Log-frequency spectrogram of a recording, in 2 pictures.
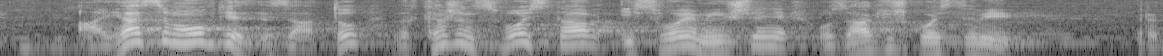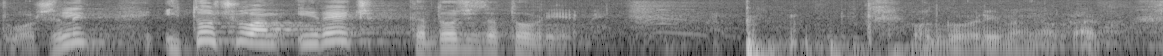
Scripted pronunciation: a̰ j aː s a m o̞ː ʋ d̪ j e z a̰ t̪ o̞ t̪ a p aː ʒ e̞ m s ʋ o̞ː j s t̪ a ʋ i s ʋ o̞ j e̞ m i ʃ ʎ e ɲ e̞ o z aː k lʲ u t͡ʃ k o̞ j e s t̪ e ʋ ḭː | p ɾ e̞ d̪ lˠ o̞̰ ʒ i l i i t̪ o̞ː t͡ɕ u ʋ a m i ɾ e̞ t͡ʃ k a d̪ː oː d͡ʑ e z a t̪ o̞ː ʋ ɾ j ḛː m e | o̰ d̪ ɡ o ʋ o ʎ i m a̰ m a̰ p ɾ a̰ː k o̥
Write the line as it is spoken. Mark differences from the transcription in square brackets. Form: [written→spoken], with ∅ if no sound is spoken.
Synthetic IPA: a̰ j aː s a m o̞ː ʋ d̪ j e z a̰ t̪ o̞ [t̪→d̪] a [p→k] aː ʒ e̞ m s ʋ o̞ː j s t̪ a ʋ i s ʋ o̞ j e̞ m i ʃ ʎ e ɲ e̞ o z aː k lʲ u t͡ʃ k o̞ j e s t̪ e ʋ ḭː | p ɾ e̞ d̪ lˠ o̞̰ ʒ i l i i t̪ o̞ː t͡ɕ u ʋ a m i ɾ e̞ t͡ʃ k a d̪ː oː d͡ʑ e z a t̪ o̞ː ʋ ɾ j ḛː m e | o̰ d̪ ɡ o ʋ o [ʎ→ɾ] i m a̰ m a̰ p ɾ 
